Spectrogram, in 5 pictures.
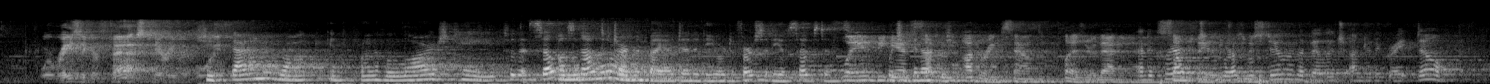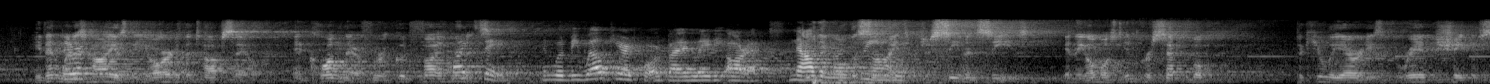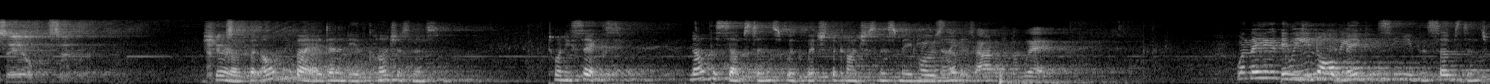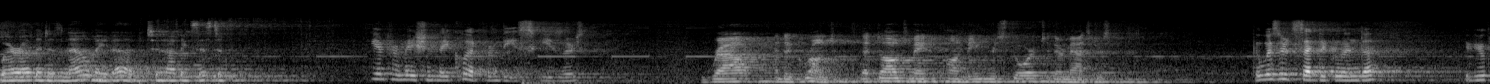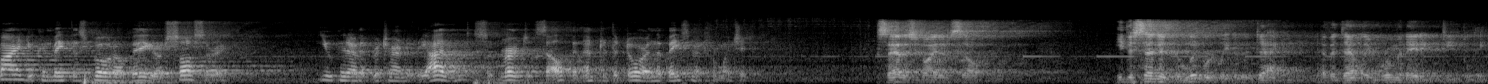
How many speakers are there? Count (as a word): five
